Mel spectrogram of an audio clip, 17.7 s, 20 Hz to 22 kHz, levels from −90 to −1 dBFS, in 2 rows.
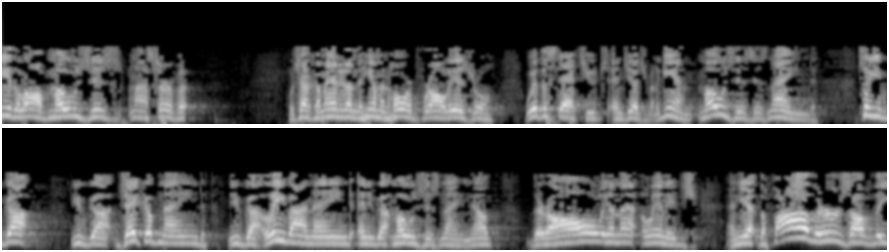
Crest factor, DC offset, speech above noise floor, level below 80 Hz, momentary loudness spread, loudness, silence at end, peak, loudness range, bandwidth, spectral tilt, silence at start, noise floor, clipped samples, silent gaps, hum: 18 dB; under 0.1%; 47 dB; -62 dBFS; 14 LU; -20 LUFS; 0 s; -2 dBFS; 6 LU; 5.8 kHz; -8.5 dB/octave; 0 s; -67 dBFS; under 0.1%; none; none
